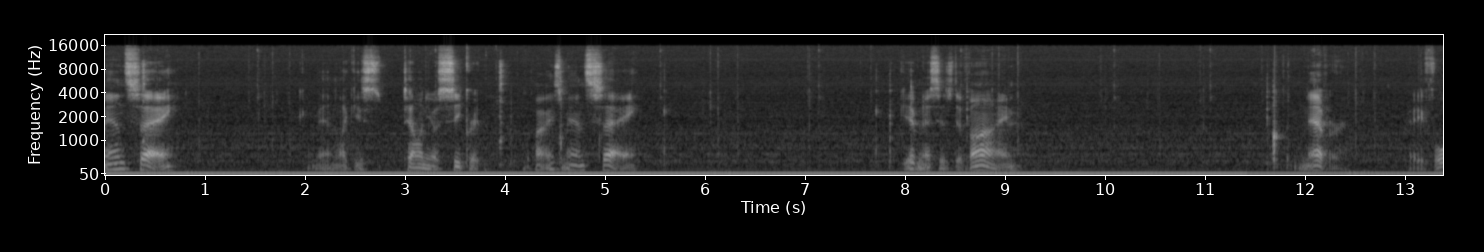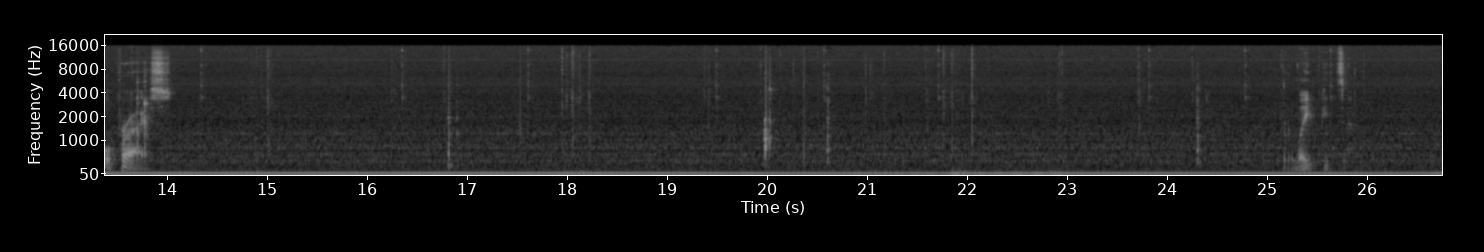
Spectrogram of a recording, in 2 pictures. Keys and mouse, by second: 0.8 r, 1.8 r, 3.9 click, 6.0 r, 6.2 r, 7.0 click, 7.6-8.3 drag, 9.0 r, 9.2 r, 10.4 r, 11.6-12.1 drag, 12.5 r, 12.6 r, 13.6-14.3 drag, 14.9 r, 16.2 click, 18.0 r, 18.1 r, 19.9-20.6 drag, 21.0 r, 21.9 r, 22.8 r, 24.2-24.8 drag, 25.6 click, 25.8 click.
